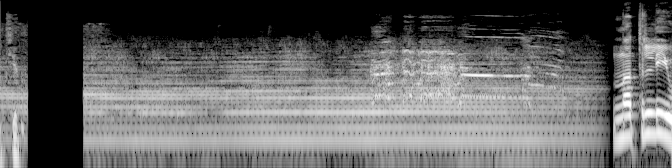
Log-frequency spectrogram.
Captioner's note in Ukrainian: звук дрона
